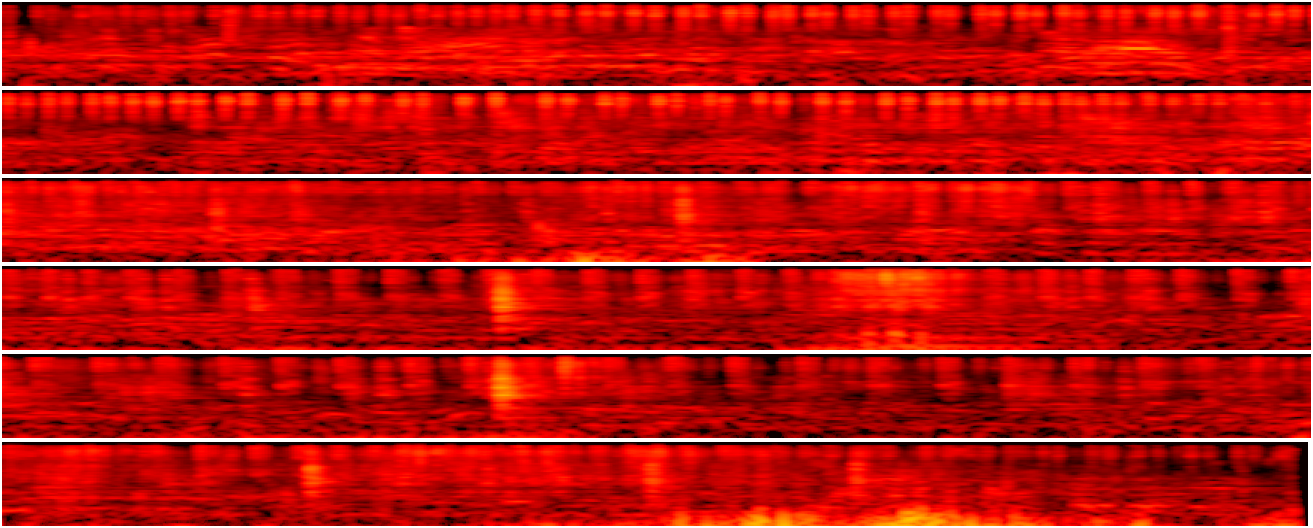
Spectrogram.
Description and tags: Human Bike Sound Archive.
Walking with a bicycle near Santa Maria Maggiore.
